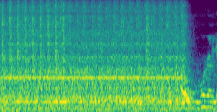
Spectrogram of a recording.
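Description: A sewing machine runs at speed stitching a soft-sided briefcase, a fast steady mechanical chatter that holds evenly and then stops abruptly near the end.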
